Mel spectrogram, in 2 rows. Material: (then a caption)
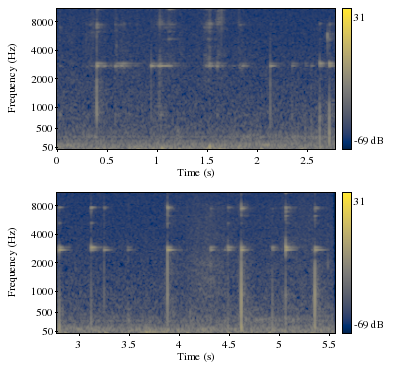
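Ceramic. A small cute ceramic cup is tapped repeatedly in an irregular rhythm. The taps ring out briefly with a bright, chime-like tone near 2.7 kHz over a quiet low background.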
